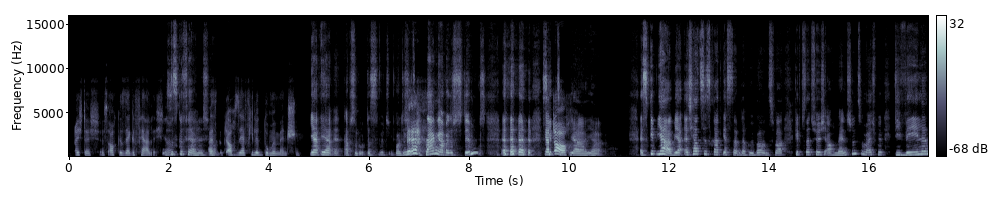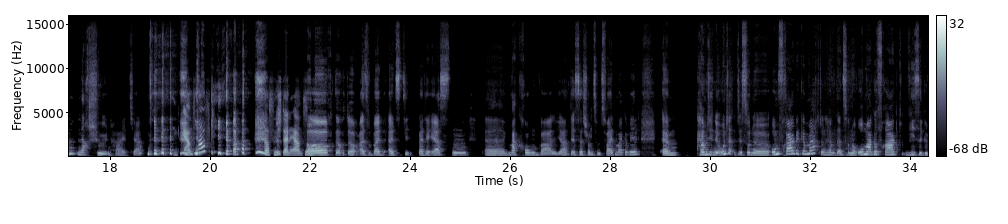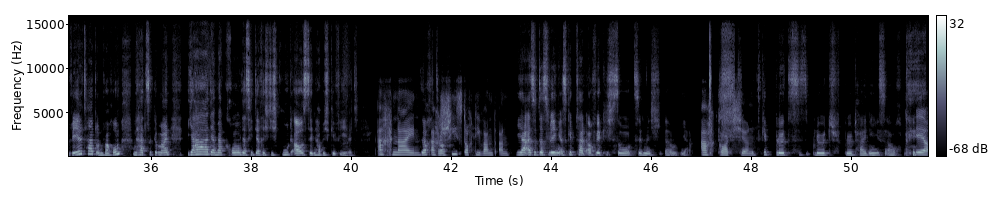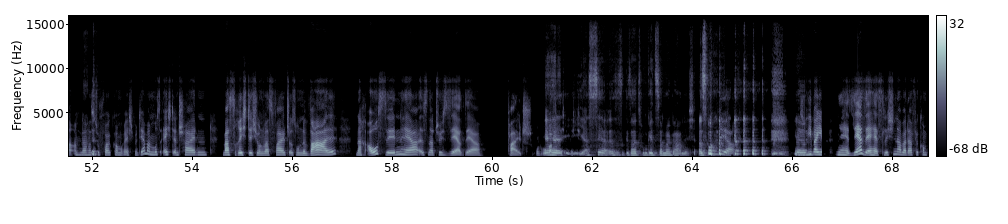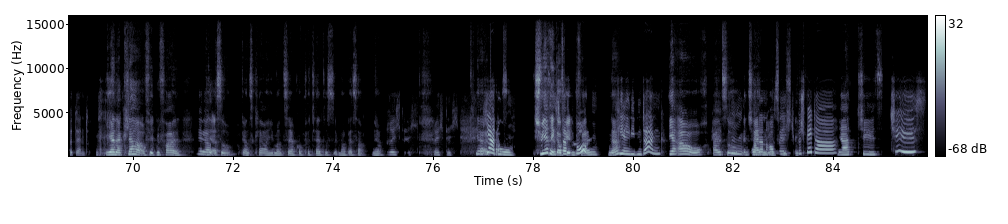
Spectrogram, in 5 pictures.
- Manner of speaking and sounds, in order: other background noise; laughing while speaking: "Ne"; chuckle; surprised: "Ernsthaft? Das nicht dein Ernst?"; laugh; laughing while speaking: "Ja"; other noise; tsk; chuckle; tapping; laugh; snort; joyful: "bis später!"; joyful: "Tschüss"
- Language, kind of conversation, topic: German, unstructured, Wie entscheidest du, was richtig oder falsch ist?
